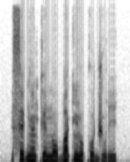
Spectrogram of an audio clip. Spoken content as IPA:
s e˧ ɡ ɛ̃˧ k e˧ n ɔ˧ b a˦ k ĩ˦˨ ɾ o˧ k o˧ d͡ʒ u˨ ɾ i˨˦

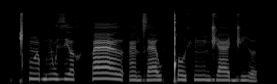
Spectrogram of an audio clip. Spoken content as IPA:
ǀʰ ũ ə̯ b ĩ w zʲ ɒː x f æː ə̯ ʔ æ̃ d͡z æː w ǃ o ʃ ĩː d͡ʒ æː d͡ʒ i ə̯

